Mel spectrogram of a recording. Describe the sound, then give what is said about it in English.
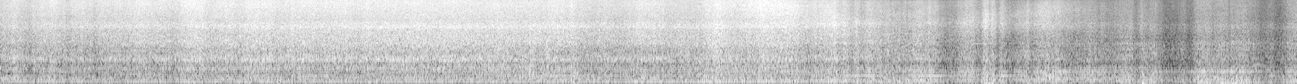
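A Roman street sweeper works in Campo dei Fiori square, Rome, with a steady, loud mechanical roar, a low engine hum and a broad brushing hiss that thins slightly toward the end. “So what you just heard was a Roman street sweeper.”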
